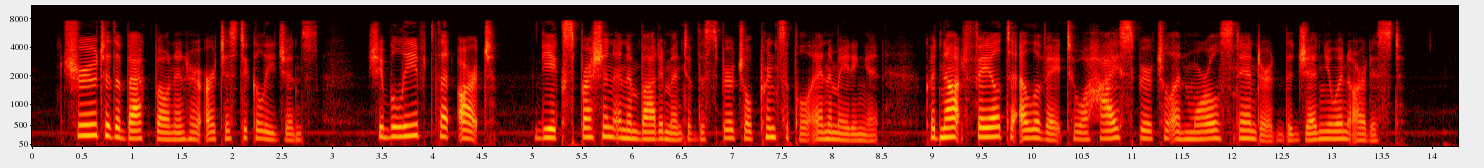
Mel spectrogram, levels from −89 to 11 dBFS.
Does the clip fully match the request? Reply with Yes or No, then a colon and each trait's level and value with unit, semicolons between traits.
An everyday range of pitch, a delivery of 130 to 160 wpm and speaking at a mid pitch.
Yes: average, 4.2 semitones; average, 155 wpm; medium, 180 Hz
